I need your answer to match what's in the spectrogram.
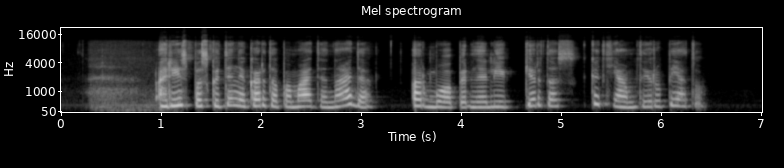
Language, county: Lithuanian, Vilnius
